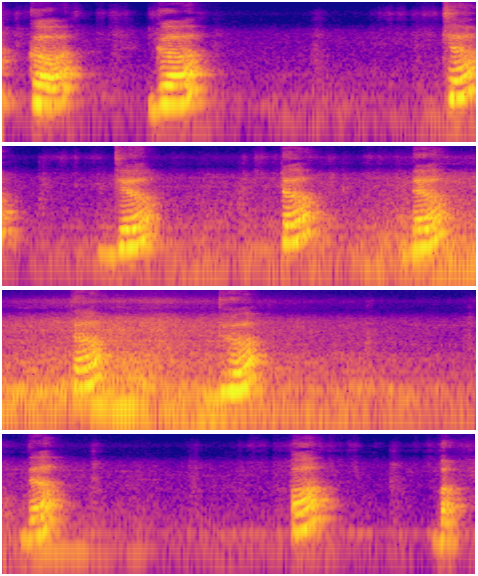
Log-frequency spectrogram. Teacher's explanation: ಕಡಿಮೆ ಉಸಿರಿನಿಂದ ಉಚ್ಚರಿಸಲ್ಪಡುವ ಅಕ್ಷರಗಳನ್ನು ನಾವು ಏನಂತ ಕರೀತೀವಿ ಅಲ್ಪಪ್ರಾಣ ಅಂತ ಕರೀತೀವಿ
